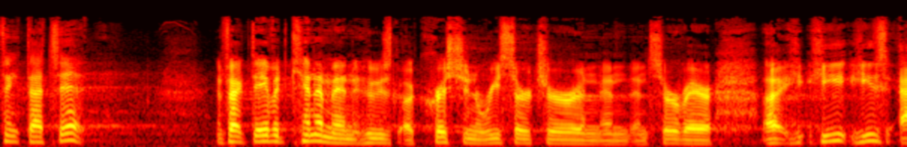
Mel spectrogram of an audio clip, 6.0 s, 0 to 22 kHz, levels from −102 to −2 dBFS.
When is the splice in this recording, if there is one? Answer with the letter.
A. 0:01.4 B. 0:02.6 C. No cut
B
